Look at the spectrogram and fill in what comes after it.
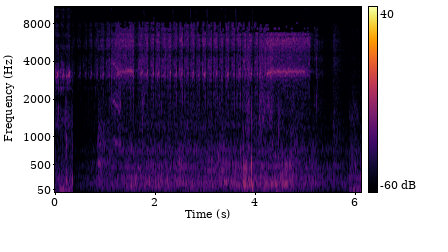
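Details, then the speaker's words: Powered pin driver in a dog's TPLO surgery after plateau rotation: the anti-rotation pin is driven through the caudal cortex of the plateau segment. High-pitched whine with grinding as it passes through bone, pausing briefly. "the anti-rotation pin is driven through the chordal cortex of the plateau segment"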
